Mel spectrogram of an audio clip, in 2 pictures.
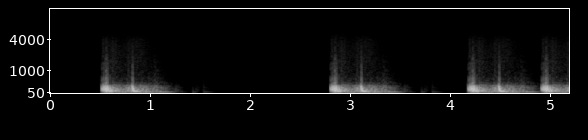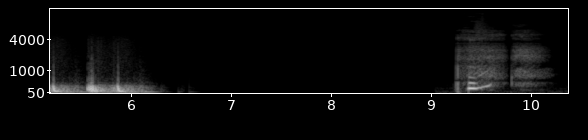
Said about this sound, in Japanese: ん？あら？不思議ですね。何やら鼓動が、ますます速くなってきているような。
